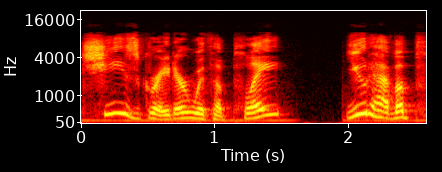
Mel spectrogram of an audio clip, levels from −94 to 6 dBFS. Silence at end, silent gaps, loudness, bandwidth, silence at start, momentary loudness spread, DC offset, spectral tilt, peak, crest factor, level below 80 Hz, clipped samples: 0 s; none; -19 LUFS; 10 kHz; 0 s; 6 LU; under 0.1%; -2.5 dB/octave; -4 dBFS; 16 dB; -62 dBFS; under 0.1%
